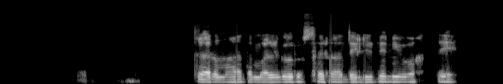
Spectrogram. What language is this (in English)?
Pashto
